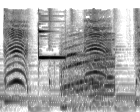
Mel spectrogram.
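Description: Cartoon sound effects over children's background music: a short high ding about half a second in, and two sweeps that rise and fall in pitch, one at the start and one past the middle.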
